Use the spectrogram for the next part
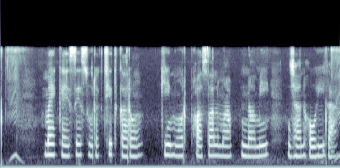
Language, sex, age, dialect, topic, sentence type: Chhattisgarhi, female, 31-35, Northern/Bhandar, agriculture, question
